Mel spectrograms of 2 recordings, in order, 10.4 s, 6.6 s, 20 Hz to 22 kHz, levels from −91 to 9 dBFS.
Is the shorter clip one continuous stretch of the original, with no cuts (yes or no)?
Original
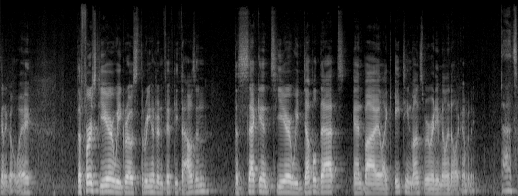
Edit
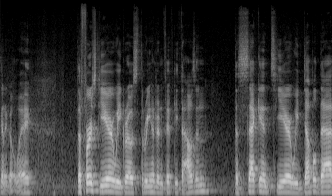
yes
